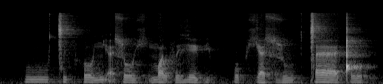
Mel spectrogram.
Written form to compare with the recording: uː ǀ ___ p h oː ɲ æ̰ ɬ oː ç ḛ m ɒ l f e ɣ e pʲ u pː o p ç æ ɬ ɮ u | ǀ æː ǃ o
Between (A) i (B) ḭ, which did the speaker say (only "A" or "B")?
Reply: A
